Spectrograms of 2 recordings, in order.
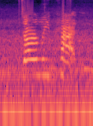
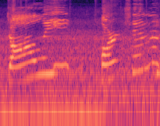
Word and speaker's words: Dolly Parton: yes that's just like darling Patton I can never say her name darling Patton are you talking about Dolly Parton yes Dar D Dolly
